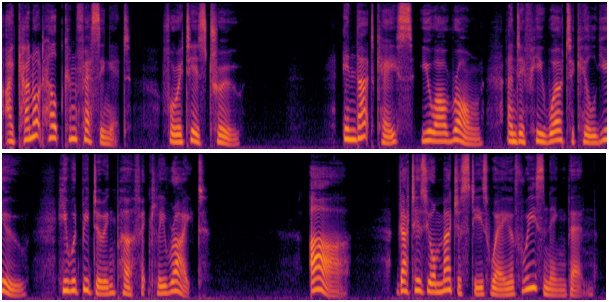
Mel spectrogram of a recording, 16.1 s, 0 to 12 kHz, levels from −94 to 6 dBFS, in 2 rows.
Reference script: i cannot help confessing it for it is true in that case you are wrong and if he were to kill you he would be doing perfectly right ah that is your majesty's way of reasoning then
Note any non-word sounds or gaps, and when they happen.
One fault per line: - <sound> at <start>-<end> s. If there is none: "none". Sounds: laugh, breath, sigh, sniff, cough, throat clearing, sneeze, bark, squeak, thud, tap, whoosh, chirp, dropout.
none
